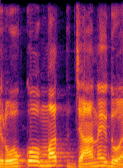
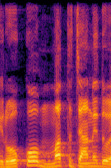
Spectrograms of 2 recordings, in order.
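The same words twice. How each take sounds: First: रोको मत joined, slow, break before जाने दो; slowly attach मत to रोको, then जाने दो; pause after मत. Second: रोको, slow break, then मत जाने दो together; pause after रोको. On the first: Teacher giving what the listener heard, pause after मत. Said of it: "सामने वाले ने क्या सुन लिया". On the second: Teacher giving the intended order to stop him, pause after रोको. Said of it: "यानी कि रोकना होगा इसको". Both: Shown as a demonstration.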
